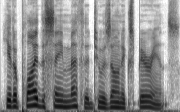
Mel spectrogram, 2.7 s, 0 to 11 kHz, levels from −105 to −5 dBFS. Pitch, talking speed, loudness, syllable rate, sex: 155 Hz, 220 wpm, -17 LUFS, 5.8 syllables/s, male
